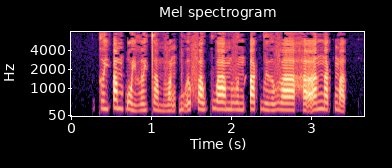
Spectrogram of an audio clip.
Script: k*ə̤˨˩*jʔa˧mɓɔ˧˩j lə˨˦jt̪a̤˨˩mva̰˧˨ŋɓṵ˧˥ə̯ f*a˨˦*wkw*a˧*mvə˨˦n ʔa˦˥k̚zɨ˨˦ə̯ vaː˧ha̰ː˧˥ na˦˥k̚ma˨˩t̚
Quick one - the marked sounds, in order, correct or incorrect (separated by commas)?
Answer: incorrect, correct, incorrect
